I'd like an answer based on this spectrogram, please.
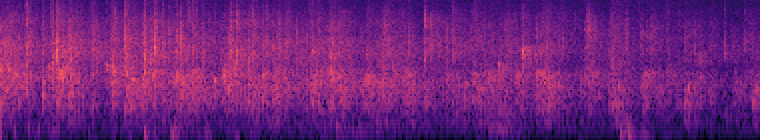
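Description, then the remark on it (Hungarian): Sustained audience applause for the authors, a dense wash of many hands clapping at a steady, fairly loud level throughout, with a few faint voices mixed in. “Hagyj kérek egy nagy tapsot a szerzőknek, köszönjük szépen.”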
